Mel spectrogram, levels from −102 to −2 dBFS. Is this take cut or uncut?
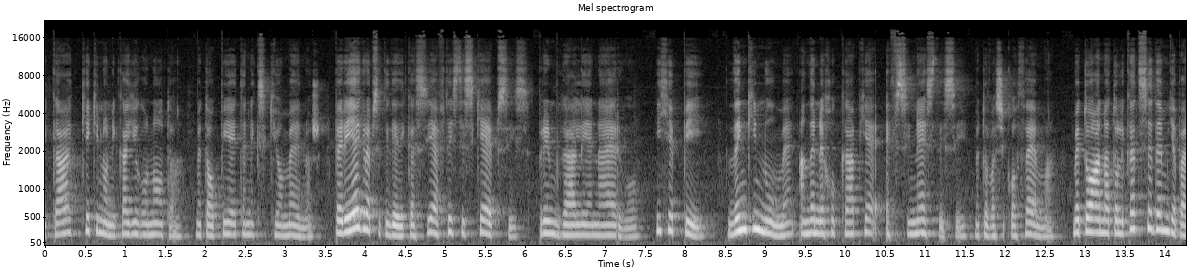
uncut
